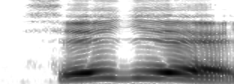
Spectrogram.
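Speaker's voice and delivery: high shouting at full voice. Narrator reads a warden bursting into the section, shouting. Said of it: "кричить".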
